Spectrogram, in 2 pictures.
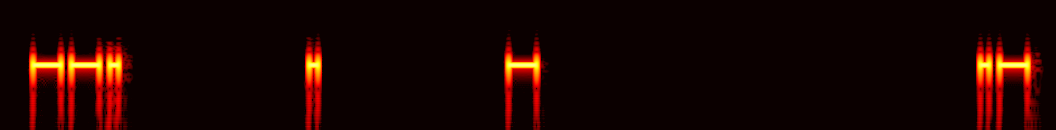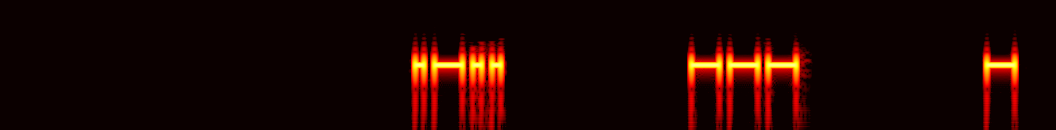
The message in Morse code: GET A LOT

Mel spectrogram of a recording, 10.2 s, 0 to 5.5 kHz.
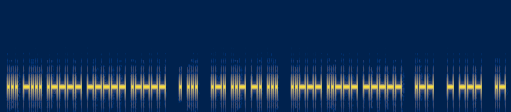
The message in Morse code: SB101 ES RUNS 220 W TO A

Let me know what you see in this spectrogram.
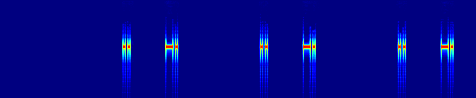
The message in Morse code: IN IN IN

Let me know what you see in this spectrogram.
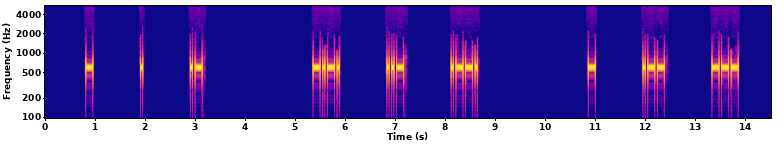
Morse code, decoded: TEA CUP TWO

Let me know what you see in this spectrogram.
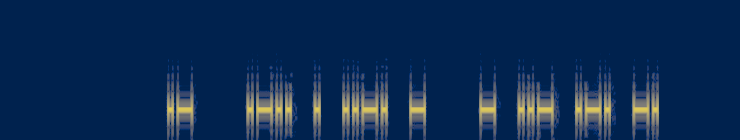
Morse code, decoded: A LEFT TURN

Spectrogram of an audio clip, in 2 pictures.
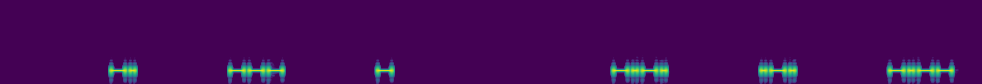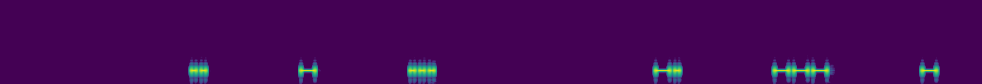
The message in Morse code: NOT CRY ITS NOT

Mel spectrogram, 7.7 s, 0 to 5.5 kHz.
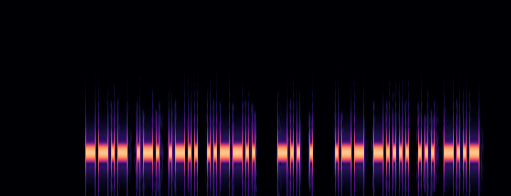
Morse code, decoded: QRL? DE W6SX

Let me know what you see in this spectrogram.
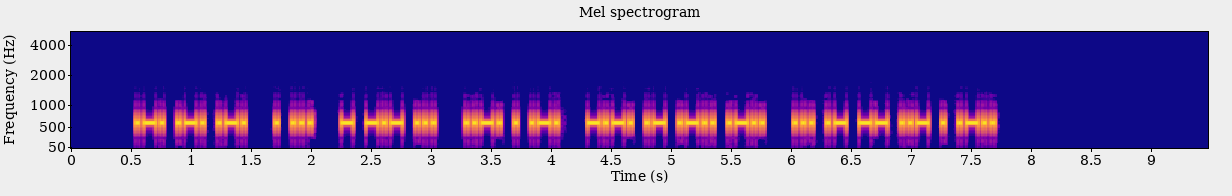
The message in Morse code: RRR ES TKS FER CALL SAMUEL

